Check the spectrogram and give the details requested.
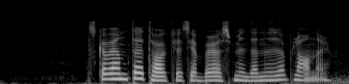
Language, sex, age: Swedish, female, 21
